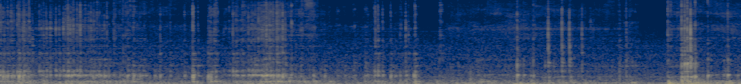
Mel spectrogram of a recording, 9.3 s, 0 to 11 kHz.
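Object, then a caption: Tennis racket with synthetic strings. Fingernails scratch across the synthetic strings of a tennis racket whose head lies flat, making a soft, dry, pattering scratch over a steady low hum with a faint tone near 300 Hz. Near the end, both hands are laid flat on the string bed, giving a brief, louder, fuller rustle before the sound settles back down.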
